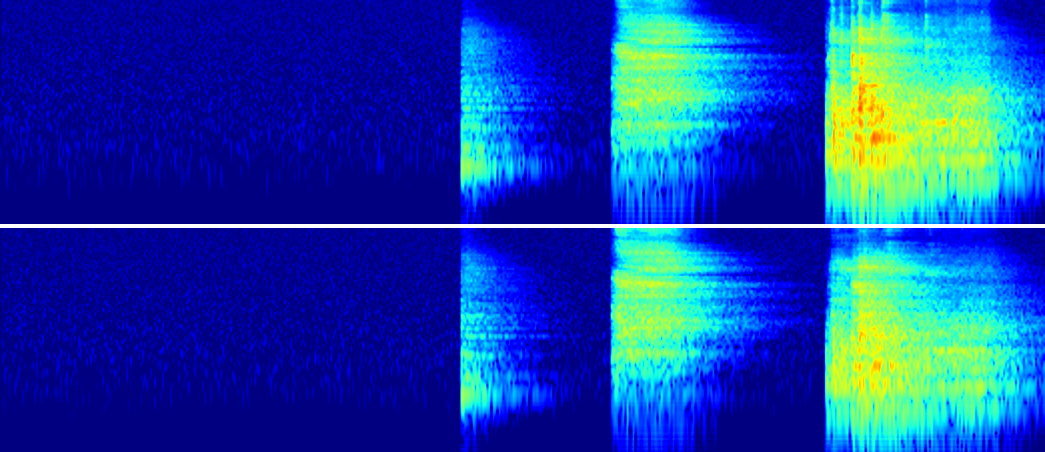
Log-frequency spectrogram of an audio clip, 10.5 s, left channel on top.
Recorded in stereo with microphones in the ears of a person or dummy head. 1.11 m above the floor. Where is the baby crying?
No baby crying in this recording.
